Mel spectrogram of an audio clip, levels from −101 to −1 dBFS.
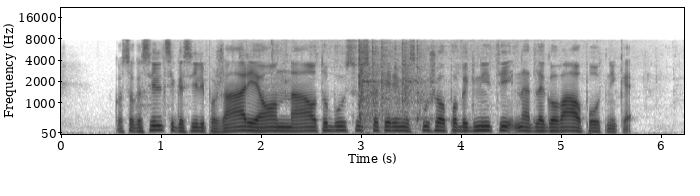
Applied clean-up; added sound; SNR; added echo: none; Water; 17 dB; none.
